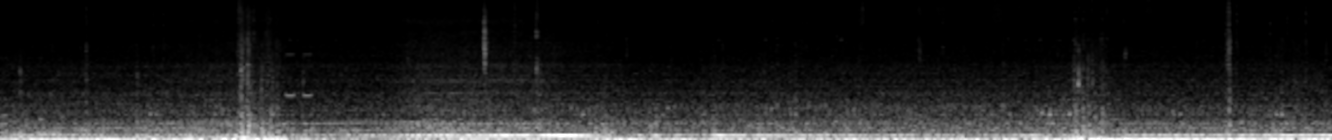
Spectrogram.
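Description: A car engine hums steadily from inside the car while driving.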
